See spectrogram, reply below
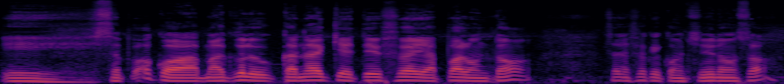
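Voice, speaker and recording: A man, a local resident in a street interview, speaking in a weary, halting way. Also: on the low side, fairly even intonation. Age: 30s. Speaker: flood-affected resident.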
